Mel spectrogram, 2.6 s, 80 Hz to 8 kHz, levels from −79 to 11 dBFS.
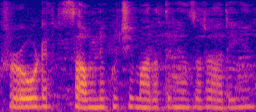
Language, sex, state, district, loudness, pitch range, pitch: Hindi, female, Chhattisgarh, Kabirdham, -18 LUFS, 210-225 Hz, 215 Hz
